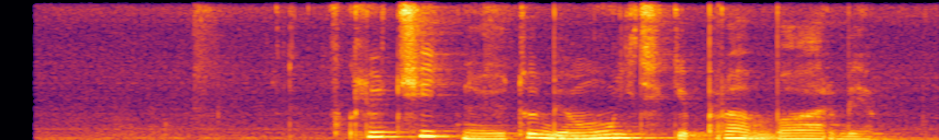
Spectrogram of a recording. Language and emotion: Russian, sad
